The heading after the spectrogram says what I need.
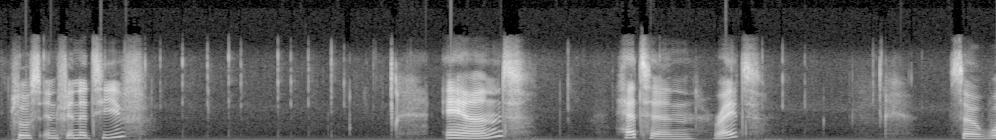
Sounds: speech

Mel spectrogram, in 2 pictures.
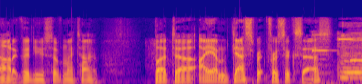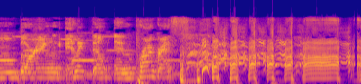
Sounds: speech

